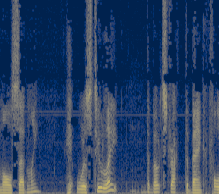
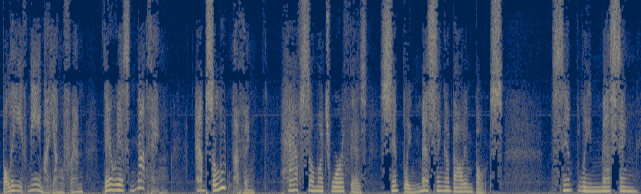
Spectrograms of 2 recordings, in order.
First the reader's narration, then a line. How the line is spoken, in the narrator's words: he went on dreamily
